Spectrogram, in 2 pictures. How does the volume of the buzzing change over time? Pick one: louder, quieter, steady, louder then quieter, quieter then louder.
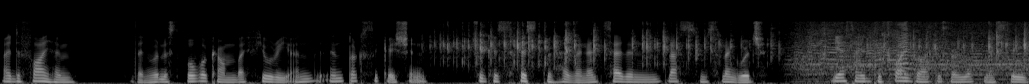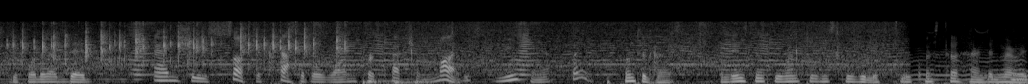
steady.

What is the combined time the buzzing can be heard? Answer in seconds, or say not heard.
13 s.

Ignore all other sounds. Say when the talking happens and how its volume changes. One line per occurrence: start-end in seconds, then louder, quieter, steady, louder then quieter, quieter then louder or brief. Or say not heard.
0.0-11.2 steady
11.8-20.5 steady.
